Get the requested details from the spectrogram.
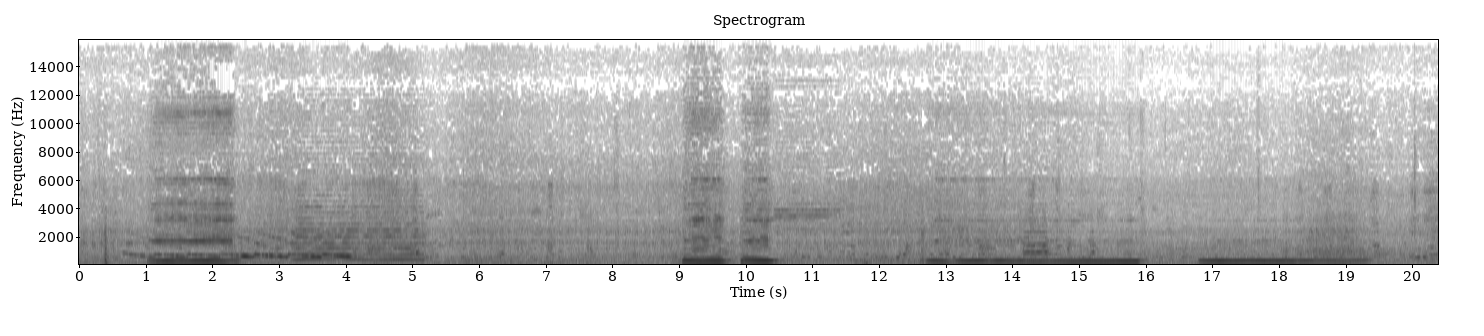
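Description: Car horns honk loudly in repeated long blasts.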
